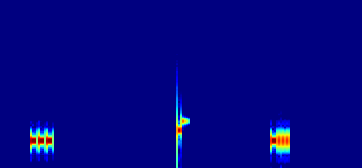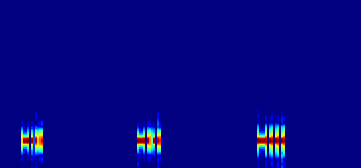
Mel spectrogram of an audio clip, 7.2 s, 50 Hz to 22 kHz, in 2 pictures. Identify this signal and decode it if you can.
Morse code, heard as a keyed tone, about 56 wpm, spaced as for 9 wpm, 700 Hz. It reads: O BBBB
